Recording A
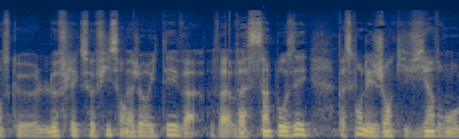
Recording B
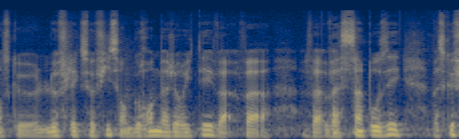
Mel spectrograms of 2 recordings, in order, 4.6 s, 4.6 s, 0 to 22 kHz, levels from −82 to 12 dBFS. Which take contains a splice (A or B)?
A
